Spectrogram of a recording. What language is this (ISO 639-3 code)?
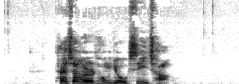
zho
